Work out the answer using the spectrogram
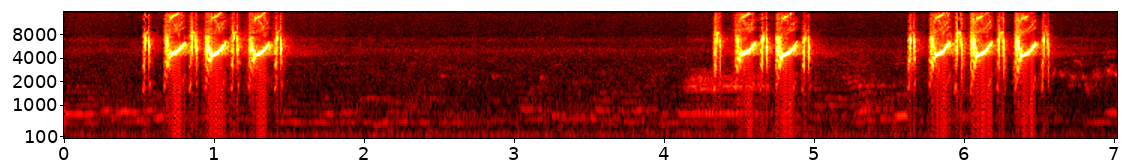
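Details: Cinereous tit song kept as a strong, persistent singer: short bursts of three to four high, rising two-part notes delivered quickly, separated by pauses of several seconds over a quiet low hum.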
